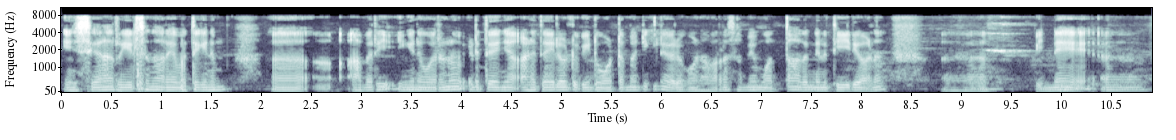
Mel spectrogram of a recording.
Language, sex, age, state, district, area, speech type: Malayalam, male, 18-30, Kerala, Idukki, rural, spontaneous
